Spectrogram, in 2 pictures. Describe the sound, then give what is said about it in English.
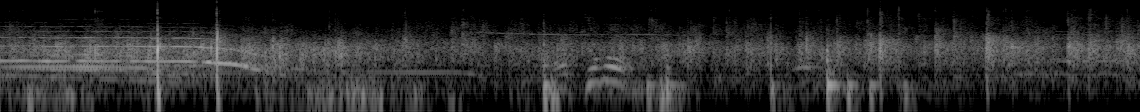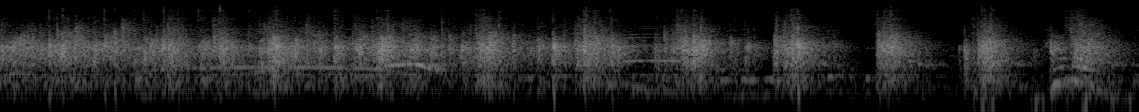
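A crowd claps along to a gospel song in a dense, sustained wash of applause, loose at first and then settling into clearer rhythmic beats toward the end, with a few voices calling out over it. “Y'all ain't clapping right.”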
